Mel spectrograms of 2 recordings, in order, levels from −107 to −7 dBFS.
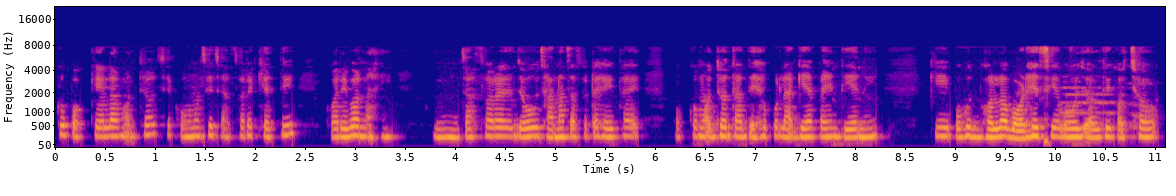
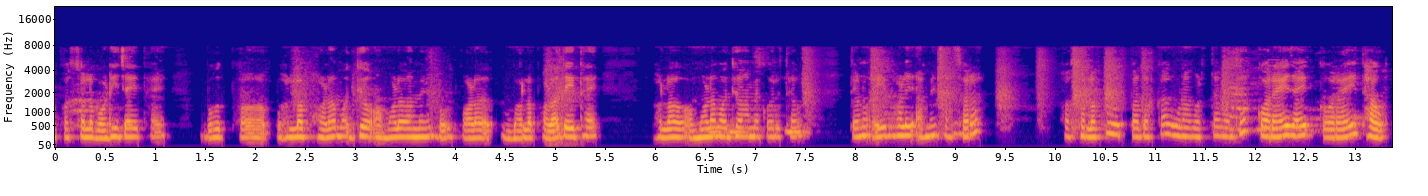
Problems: background sounds at intervals, background conversations at intervals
